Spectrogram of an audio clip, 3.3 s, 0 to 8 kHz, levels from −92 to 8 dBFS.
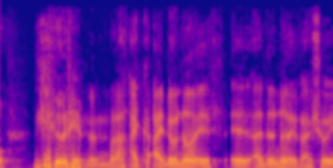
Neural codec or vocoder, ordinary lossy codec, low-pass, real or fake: codec, 16 kHz, 2 kbps, FreqCodec, larger model; none; none; fake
